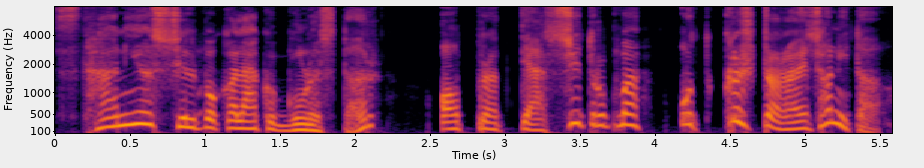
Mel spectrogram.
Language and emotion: Nepali, surprised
